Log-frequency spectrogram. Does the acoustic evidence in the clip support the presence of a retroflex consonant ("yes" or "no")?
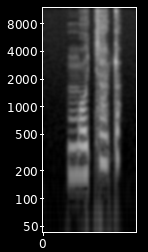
yes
